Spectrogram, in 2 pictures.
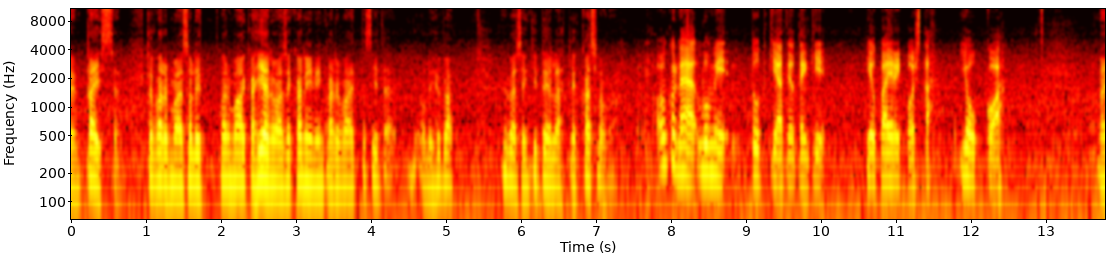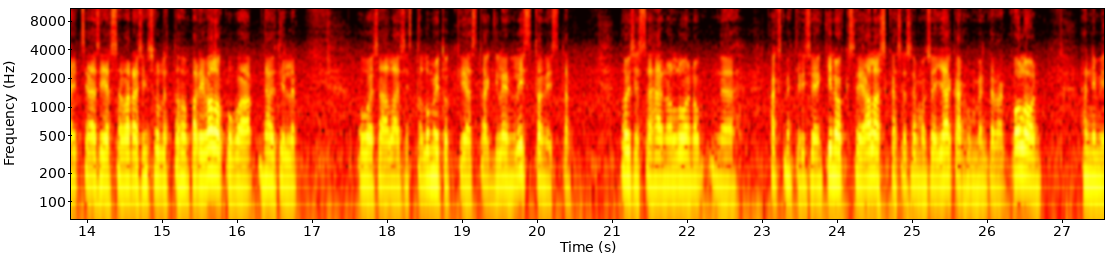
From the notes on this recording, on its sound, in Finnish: vesisateisella lumiretkellä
